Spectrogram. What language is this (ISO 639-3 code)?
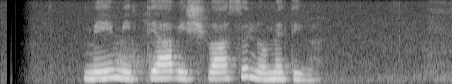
sin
